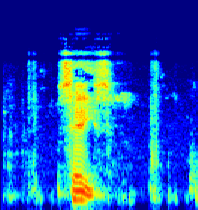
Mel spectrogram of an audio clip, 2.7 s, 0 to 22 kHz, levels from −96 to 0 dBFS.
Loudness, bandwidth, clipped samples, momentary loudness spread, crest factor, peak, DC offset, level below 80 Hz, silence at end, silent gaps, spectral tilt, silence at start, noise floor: -16 LUFS; 9.6 kHz; under 0.1%; 24 LU; 20 dB; 0 dBFS; under 0.1%; -66 dBFS; 0 s; none; -2.5 dB/octave; 0.75 s; -48 dBFS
